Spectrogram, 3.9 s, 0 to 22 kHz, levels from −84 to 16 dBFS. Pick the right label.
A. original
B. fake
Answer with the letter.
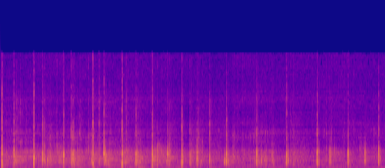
B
